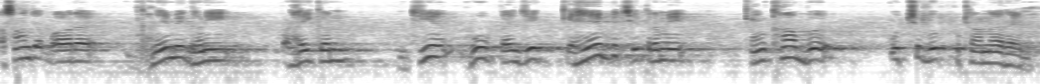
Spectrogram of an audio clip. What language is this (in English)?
Sindhi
